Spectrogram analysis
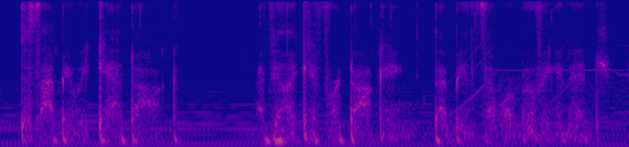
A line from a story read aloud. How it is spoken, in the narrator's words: whispers to his brother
